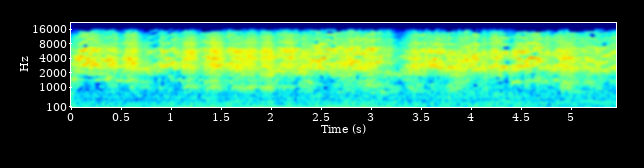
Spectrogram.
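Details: Rainbow lorikeets being fed, a dense chorus of harsh, high screeches and chatter from many birds overlapping without pause, with brief dips in loudness around the third second.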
